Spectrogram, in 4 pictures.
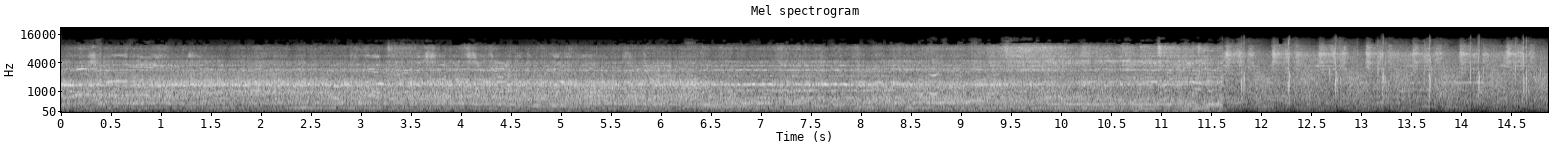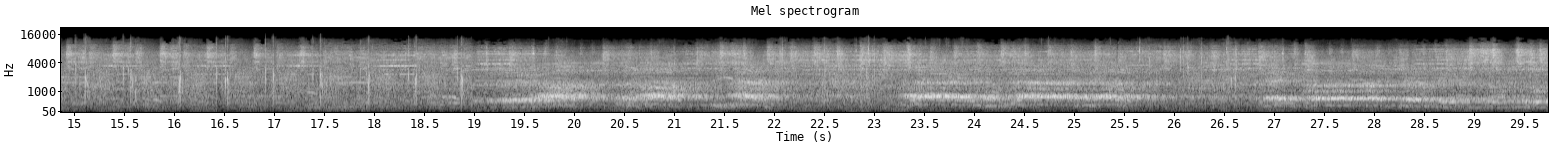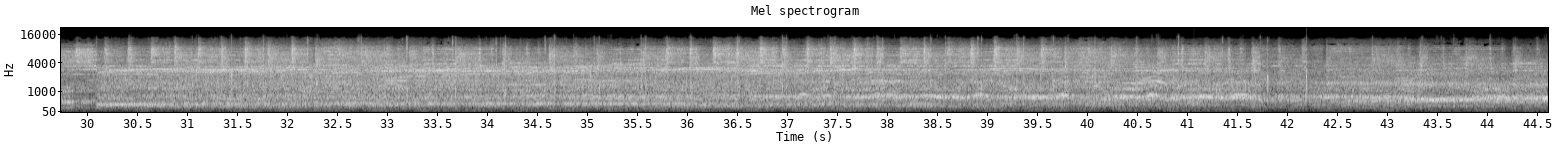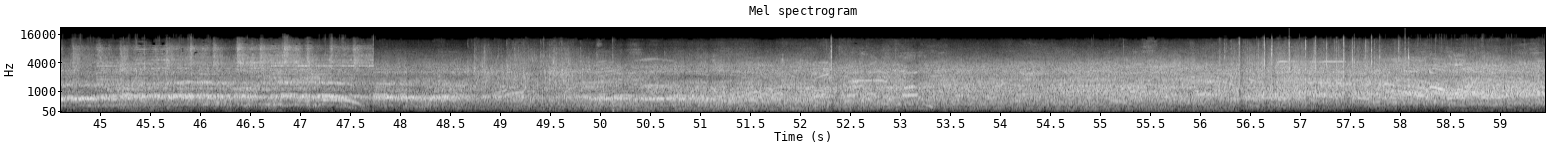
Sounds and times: Speech: 0.0s - 6.8s, 8.3s - 9.5s, 51.9s - 54.4s
Music: 0.0s - 51.0s.

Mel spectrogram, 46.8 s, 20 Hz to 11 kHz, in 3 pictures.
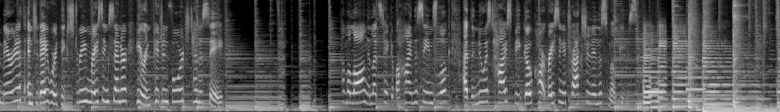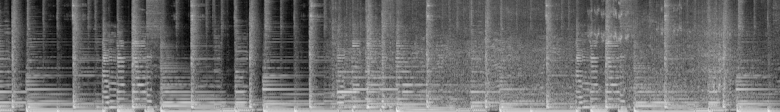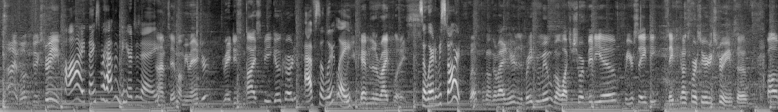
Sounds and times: Music: 0.0s - 46.7s.

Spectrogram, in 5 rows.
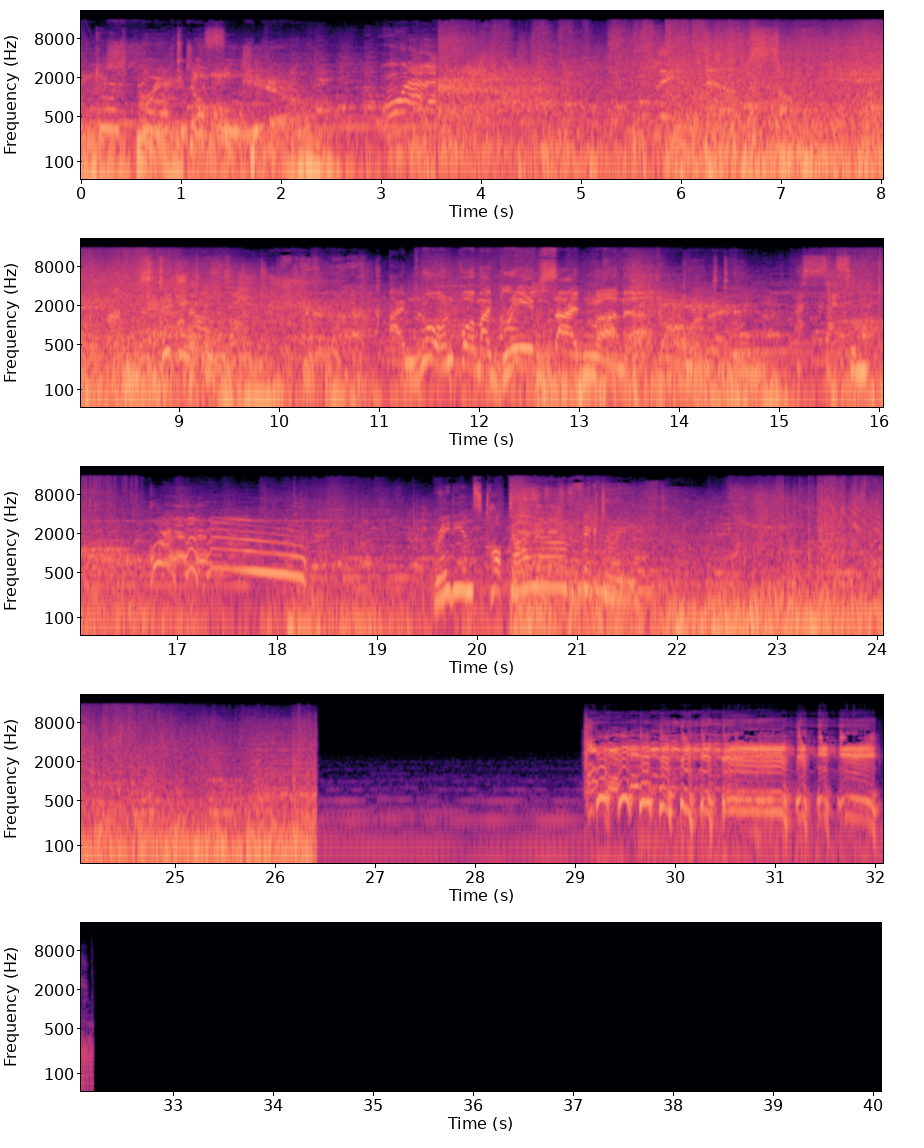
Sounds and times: Music: 0.0s - 32.2s
Speech: 8.6s - 9.8s, 11.1s - 15.9s.

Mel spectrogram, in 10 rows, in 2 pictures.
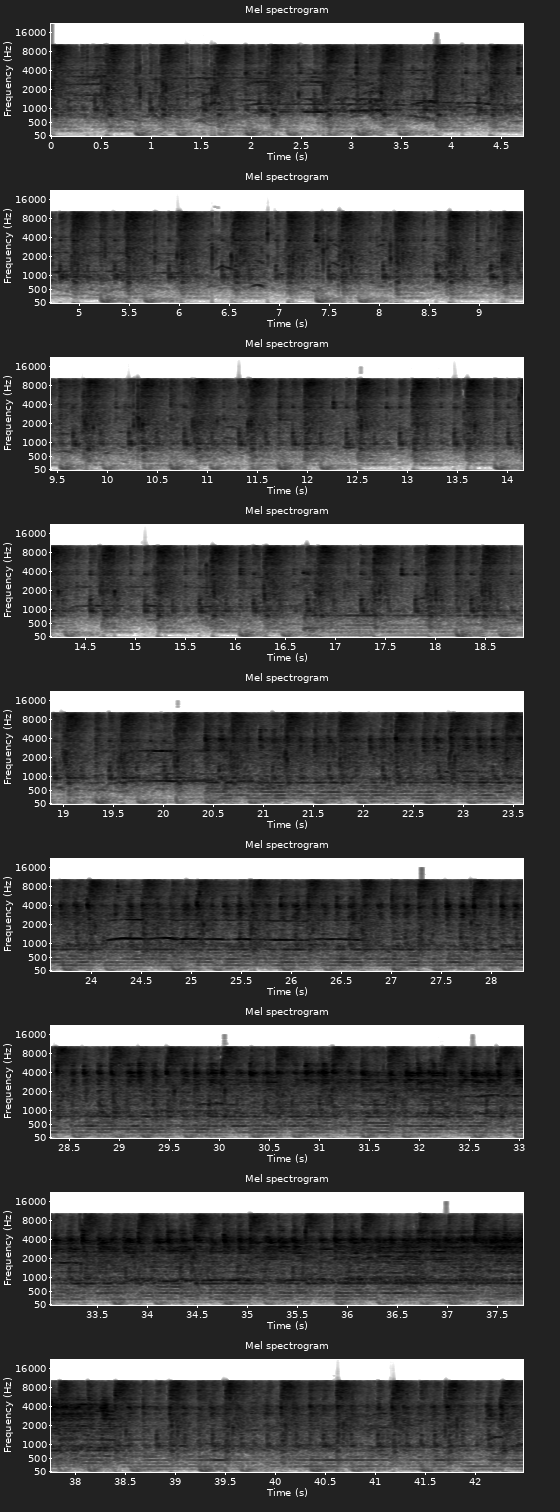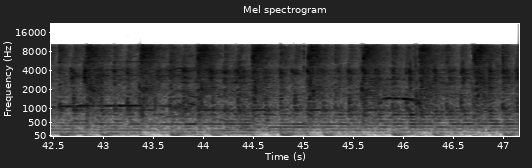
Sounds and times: Music: 0.0s - 47.1s.

